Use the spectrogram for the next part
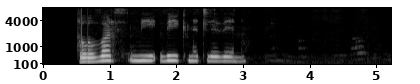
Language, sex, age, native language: Icelandic, female, 10, Icelandic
